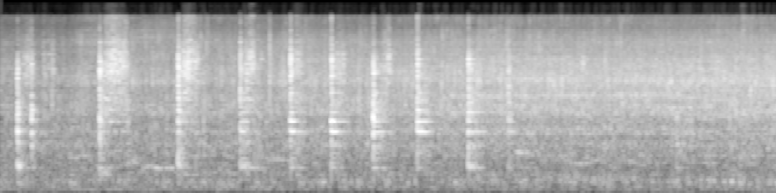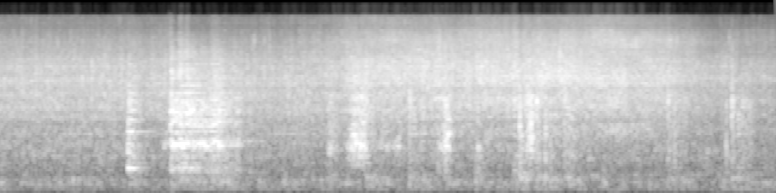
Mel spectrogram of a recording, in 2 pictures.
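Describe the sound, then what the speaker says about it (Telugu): Finely chopped tomatoes hitting a hot pan for egg bun curry, opening with a series of spatula scrapes and stirring clatters, then a steady loud hissing sizzle that swells as they cook. "ఇప్పుడు కట్ చేసి పెట్టుకున్న టమాటాలు కూడా యాడ్ చేసుకుందాం"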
